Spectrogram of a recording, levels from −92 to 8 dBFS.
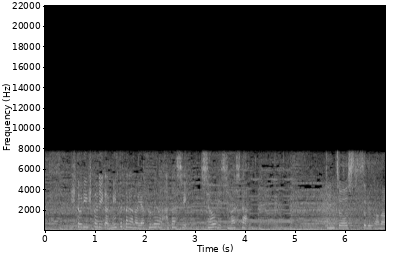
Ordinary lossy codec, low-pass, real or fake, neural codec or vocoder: none; none; real; none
